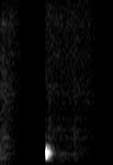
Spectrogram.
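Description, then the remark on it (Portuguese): A single dry, sharp click of joint crepitus in a patient, like bone knocking on bone, crisp against near silence. “Parece osso batendo com osso.”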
